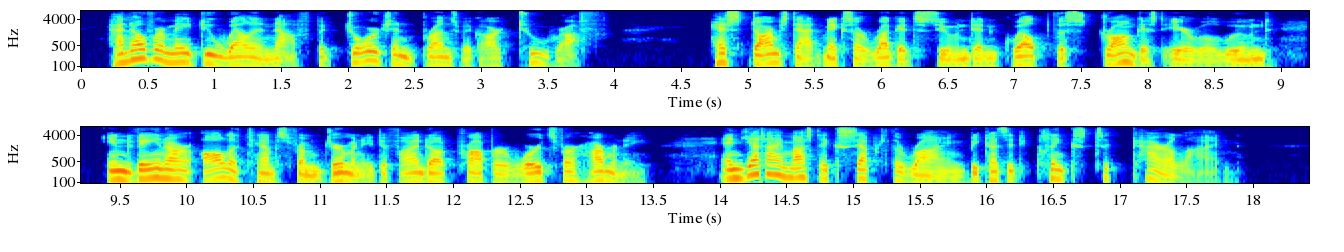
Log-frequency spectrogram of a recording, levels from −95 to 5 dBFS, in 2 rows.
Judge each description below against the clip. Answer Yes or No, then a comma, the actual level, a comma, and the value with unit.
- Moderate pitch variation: No, wide, 6.7 semitones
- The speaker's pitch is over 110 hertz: No, low, 105 Hz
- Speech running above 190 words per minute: No, average, 165 wpm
